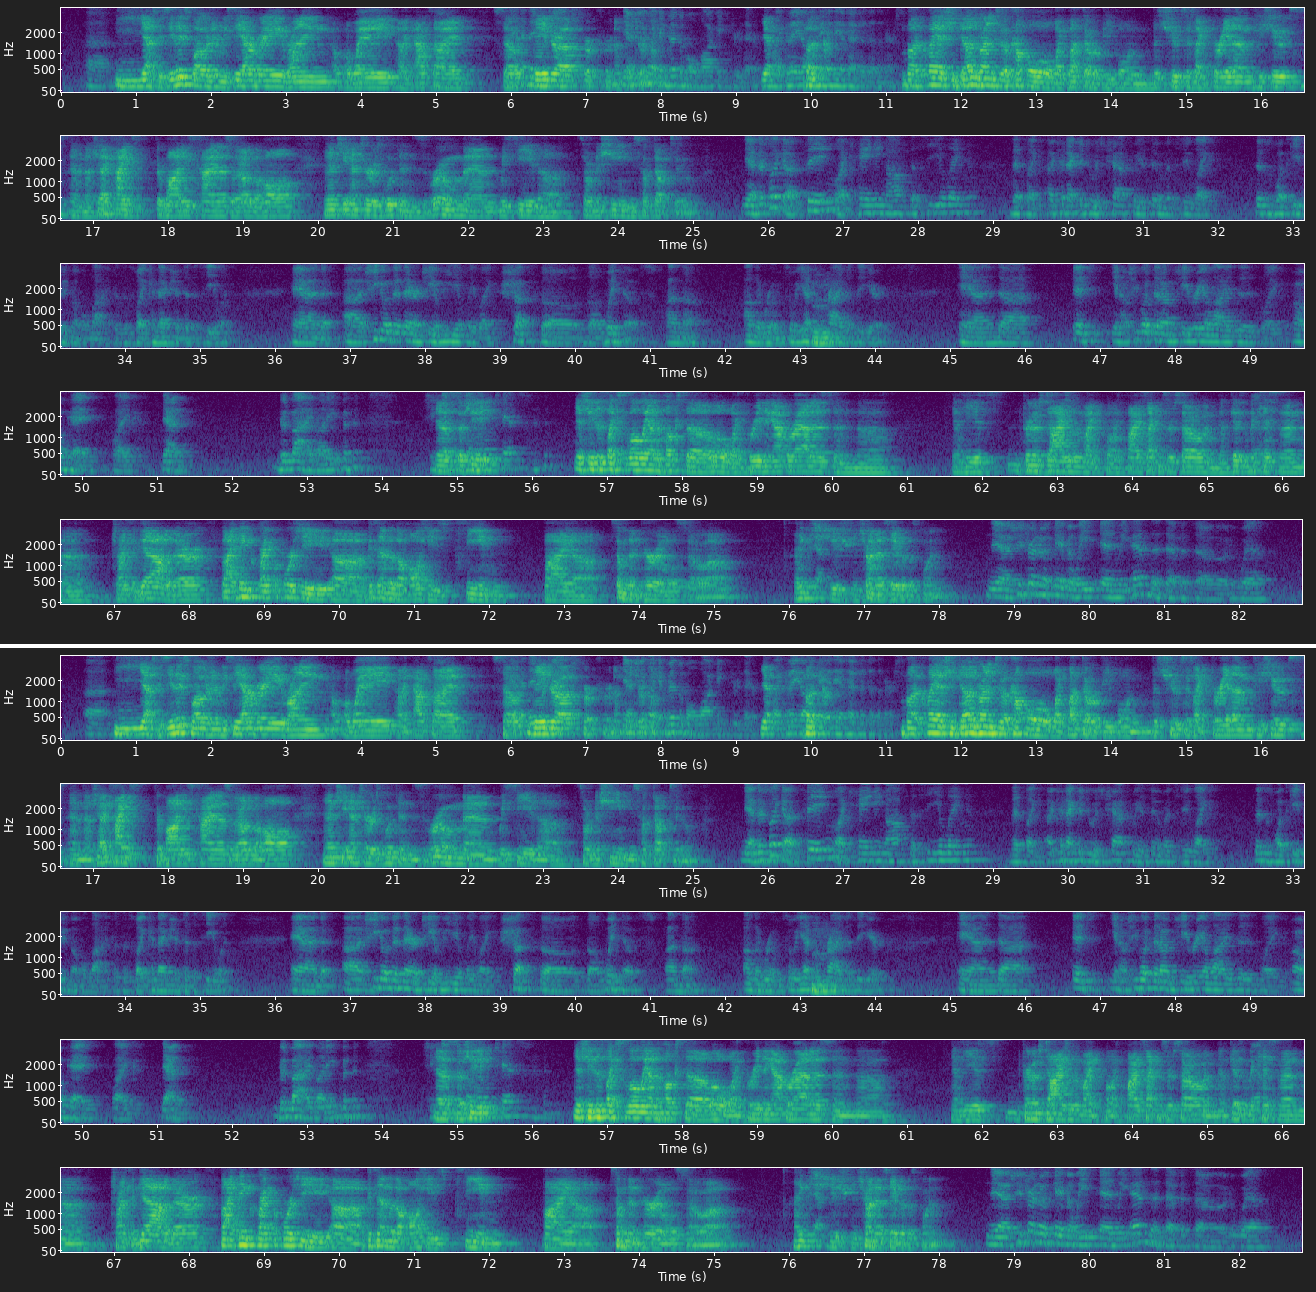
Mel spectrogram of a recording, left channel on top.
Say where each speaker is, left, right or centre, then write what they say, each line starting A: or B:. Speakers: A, on the right; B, on the right.
A: Um,
B: Yes, we see the explosion. We see everybody running a- away, like outside.
A: yeah,
B: So
A: yeah, and they
B: Daedra,
A: forget.
B: or, or not
A: Yeah,
B: Daedra,
A: she's like invisible
B: uh,
A: walking through there.
B: yeah,
A: Like they don't
B: but
A: pay any attention to the nurse.
B: but Clea, she does run into a couple like leftover people, and this shoots. There's like three of them. She shoots,
A: Mm-hmm.
B: and uh, she like
A: Mm-hmm.
B: hides their bodies, kind of, so they're out of the hall. And then she enters Luthen's room, and we see the sort of machine he's hooked up to.
A: Yeah, there's like a thing like hanging off the ceiling that's like uh, connected to his chest. We assume it's to like this is what's keeping him alive, is this like connection to the ceiling. And uh she goes in there and she immediately like shuts the the windows on the on the room. So we have
B: hmm
A: some privacy here. And uh it's you know she looks at him she realizes like oh, okay like yeah goodbye buddy <laughs> she
B: Yeah,
A: gives
B: so
A: him
B: she,
A: a little kiss
B: yeah, she just like slowly unhooks the little like breathing apparatus, and uh, Yeah, he is pretty much dies within like well, like five seconds or so, and uh, gives him
A: yep
B: the kiss, and then uh, tries to get out of there. But I think
A: yep
B: right before she uh, gets to the end of the hall, she's seen by uh, some of the Imperials. So uh, I think she's,
A: yeah s-
B: she's trying to escape at this point.
A: yeah she's trying to escape and we and we end this episode with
